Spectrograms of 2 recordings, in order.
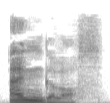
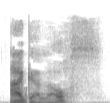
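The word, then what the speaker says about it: ἄγγελος: NK but spelled differently the best example of a gamma nasal that's used quite regularly is angulos it would look like with two gamas you say this word aalos but because we've got the gamma nasal in play here turns the first gamma to an end sound and is pronounced angos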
